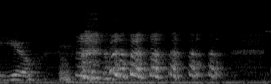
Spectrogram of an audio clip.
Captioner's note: laughter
